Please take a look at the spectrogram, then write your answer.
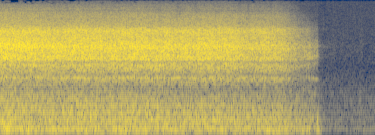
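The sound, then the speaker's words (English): A single long, steady shushing "shhh" from a voice, a loud breathy hiss that holds for over two seconds and then cuts off abruptly into near silence. “Jesus looked at it and said, shh.”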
